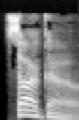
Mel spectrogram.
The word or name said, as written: sorgho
